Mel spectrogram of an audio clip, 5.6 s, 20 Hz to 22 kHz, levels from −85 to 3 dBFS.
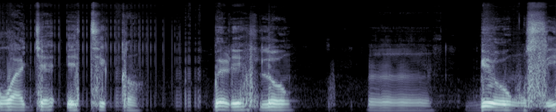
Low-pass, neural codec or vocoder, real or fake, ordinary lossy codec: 19.8 kHz; vocoder, 44.1 kHz, 128 mel bands every 512 samples, BigVGAN v2; fake; none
